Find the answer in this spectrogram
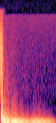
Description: Rap Kick Drum Single Hit F# Key, Royality free kick drum single shot tuned to the F# note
